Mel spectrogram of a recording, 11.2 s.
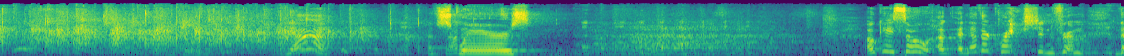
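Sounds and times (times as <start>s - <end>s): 
audience applause as a noise poll: 0.0s - 4.4s
laughter: 3.5s - 4.7s, 5.6s - 8.4s
speech: 4.3s - 6.1s, 8.7s - 11.2s.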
